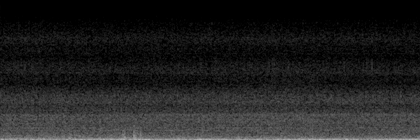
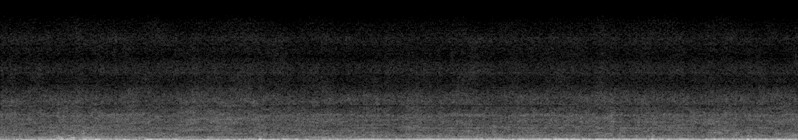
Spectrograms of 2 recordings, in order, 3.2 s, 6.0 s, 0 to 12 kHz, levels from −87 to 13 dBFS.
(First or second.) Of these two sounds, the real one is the first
